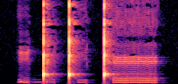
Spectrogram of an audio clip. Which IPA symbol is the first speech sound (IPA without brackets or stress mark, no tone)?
ḭ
